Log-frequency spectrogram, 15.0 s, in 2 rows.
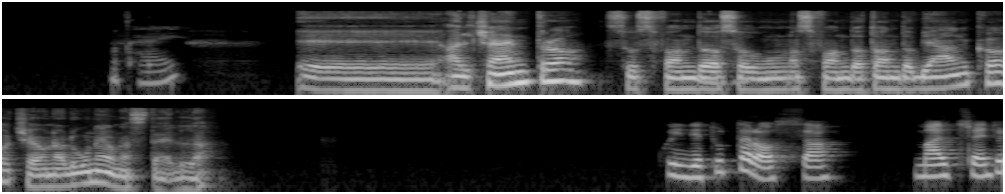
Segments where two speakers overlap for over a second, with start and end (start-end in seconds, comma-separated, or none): none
